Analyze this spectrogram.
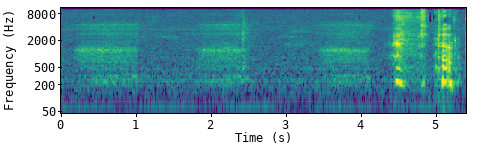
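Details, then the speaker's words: Ordinary light snoring during sleep: three soft, breathy snoring breaths at about 35 a minute, then brief nearby voices. "you want to do commentary as you can see the little demon sleeping and he's snoring like they know tomorrow who he soring like he D really"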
